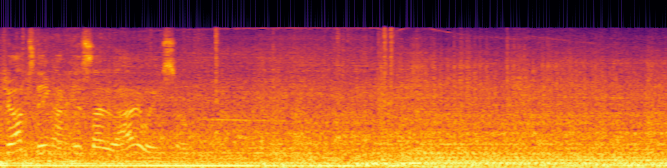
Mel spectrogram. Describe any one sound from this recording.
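Tyres rumble on the road.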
